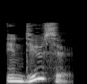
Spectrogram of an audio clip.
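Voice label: "inducer", British English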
